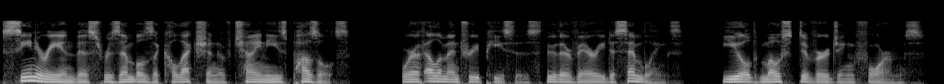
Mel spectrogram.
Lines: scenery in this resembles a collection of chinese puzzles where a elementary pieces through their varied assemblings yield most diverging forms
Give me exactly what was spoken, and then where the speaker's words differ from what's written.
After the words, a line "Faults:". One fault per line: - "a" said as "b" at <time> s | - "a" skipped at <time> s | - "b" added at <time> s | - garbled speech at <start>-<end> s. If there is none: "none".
scenery in this resembles a collection of chinese puzzles where a elementary pieces through their varied assemblings yield most diverging forms
Faults:
none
